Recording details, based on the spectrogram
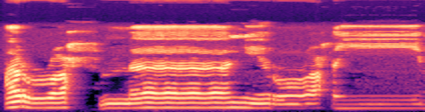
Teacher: Ra tafkhim, yaitu ra yang berharokat fathah, yaitu ra dibaca secara tebal.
